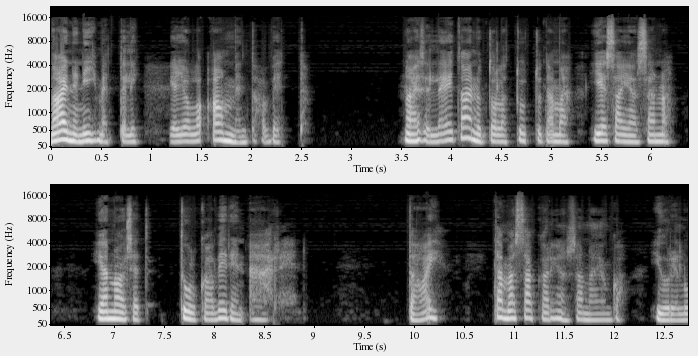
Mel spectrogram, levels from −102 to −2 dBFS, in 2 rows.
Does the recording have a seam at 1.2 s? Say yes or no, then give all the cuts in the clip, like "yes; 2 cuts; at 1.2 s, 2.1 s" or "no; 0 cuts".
yes; 1 cut; at 1.2 s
